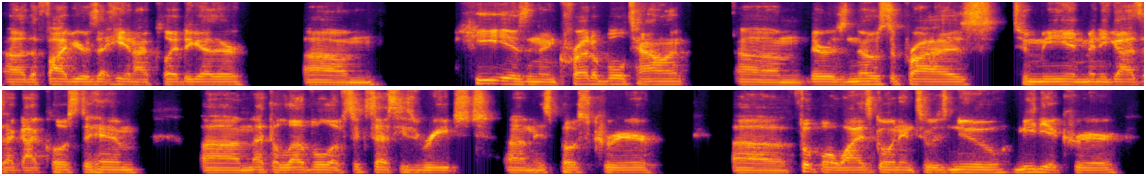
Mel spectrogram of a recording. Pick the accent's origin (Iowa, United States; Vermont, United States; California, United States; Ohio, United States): California, United States; Bay Area; moved away as an adult; also born or lived in Indianapolis; I'm from California. I'm I'm I'm a Bay Area native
